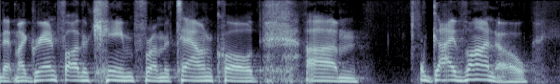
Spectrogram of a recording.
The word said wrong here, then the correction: Caivano: And when we went to Italy on our honeymoon, I went to the town, but it's Caivano, and that's how they say it over there, Caivano. And so I was asking for Gaivano, and they had no idea what I was talking about. They finally said Caivano, and they understood it.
